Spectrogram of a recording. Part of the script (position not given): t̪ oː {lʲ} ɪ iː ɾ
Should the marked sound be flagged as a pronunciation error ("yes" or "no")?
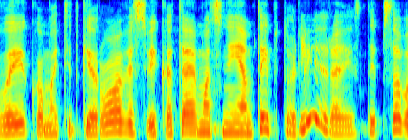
no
